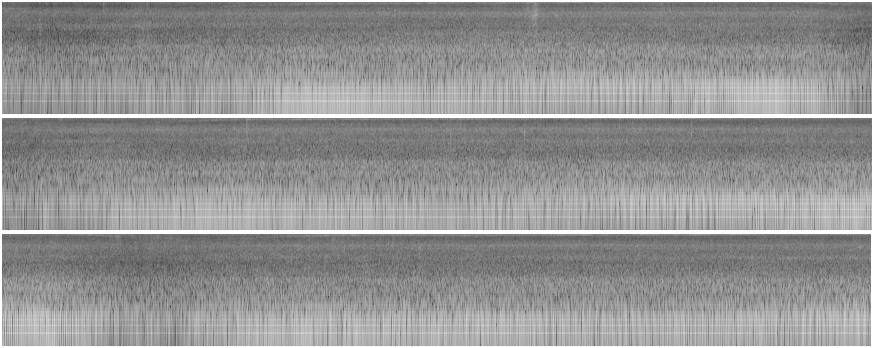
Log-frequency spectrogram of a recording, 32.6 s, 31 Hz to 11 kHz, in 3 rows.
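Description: Heavy truck's diesel engine and road noise heard from inside the cab while driving. The engine note is steady with a faint high whine that slowly climbs. Twice, about ten seconds in and again about 23 seconds in, the engine briefly drops away and the whine falls, as at a gear change, before both pick up again.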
